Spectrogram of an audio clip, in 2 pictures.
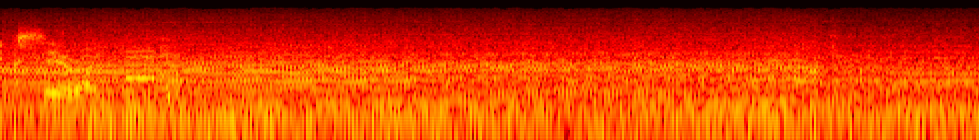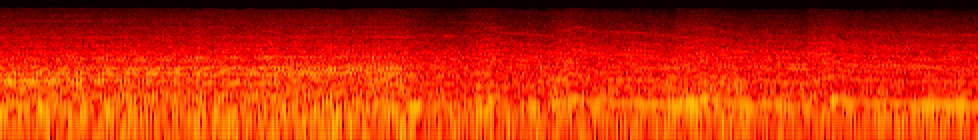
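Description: A racing car engine roars at high revs, its pitch shifting at each gear change.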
